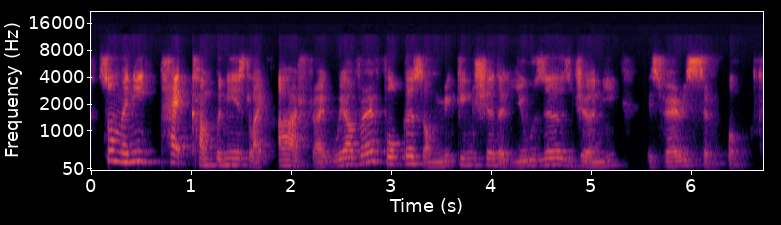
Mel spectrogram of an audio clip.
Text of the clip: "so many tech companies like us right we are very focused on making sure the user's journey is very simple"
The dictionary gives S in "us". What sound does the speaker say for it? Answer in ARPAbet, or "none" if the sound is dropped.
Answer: SH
